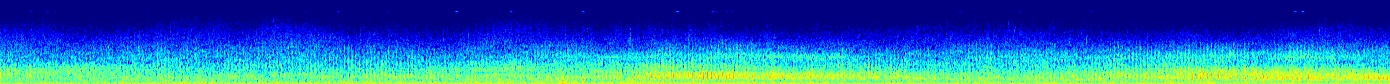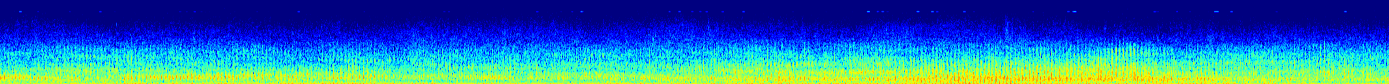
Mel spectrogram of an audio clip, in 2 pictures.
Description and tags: Navy helicopter flying over Plymouth Sound, Devon, UK. This is one of two, I have added some compression to this one. Sounds of waves and birds in the background
engine, field-recording, helicopter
